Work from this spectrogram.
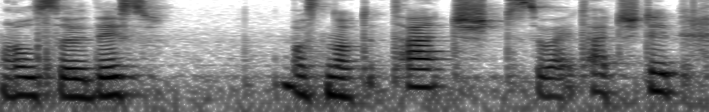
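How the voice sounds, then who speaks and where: Speaking with a Swedish accent, a woman keeps a moderate pace and ordinary pitch variation. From Sweden. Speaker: cross-stitch vlogger. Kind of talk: casual show-and-tell vlog. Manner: halting, with fillers.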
